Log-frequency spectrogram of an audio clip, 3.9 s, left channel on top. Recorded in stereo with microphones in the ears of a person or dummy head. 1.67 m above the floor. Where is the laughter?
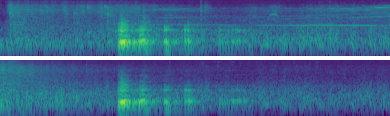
15° left (ahead or behind), 0.6 m; by 2.5 s 55° left (ahead or behind), 1.6 m.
